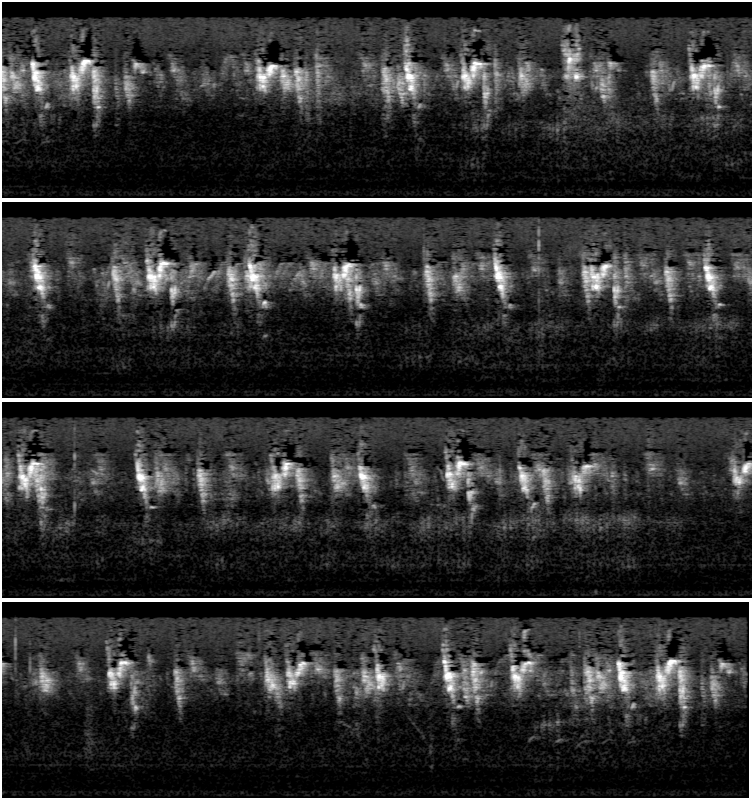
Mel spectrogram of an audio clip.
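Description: Small birds chirping over and over in short, sharp, high chirps, a couple a second.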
